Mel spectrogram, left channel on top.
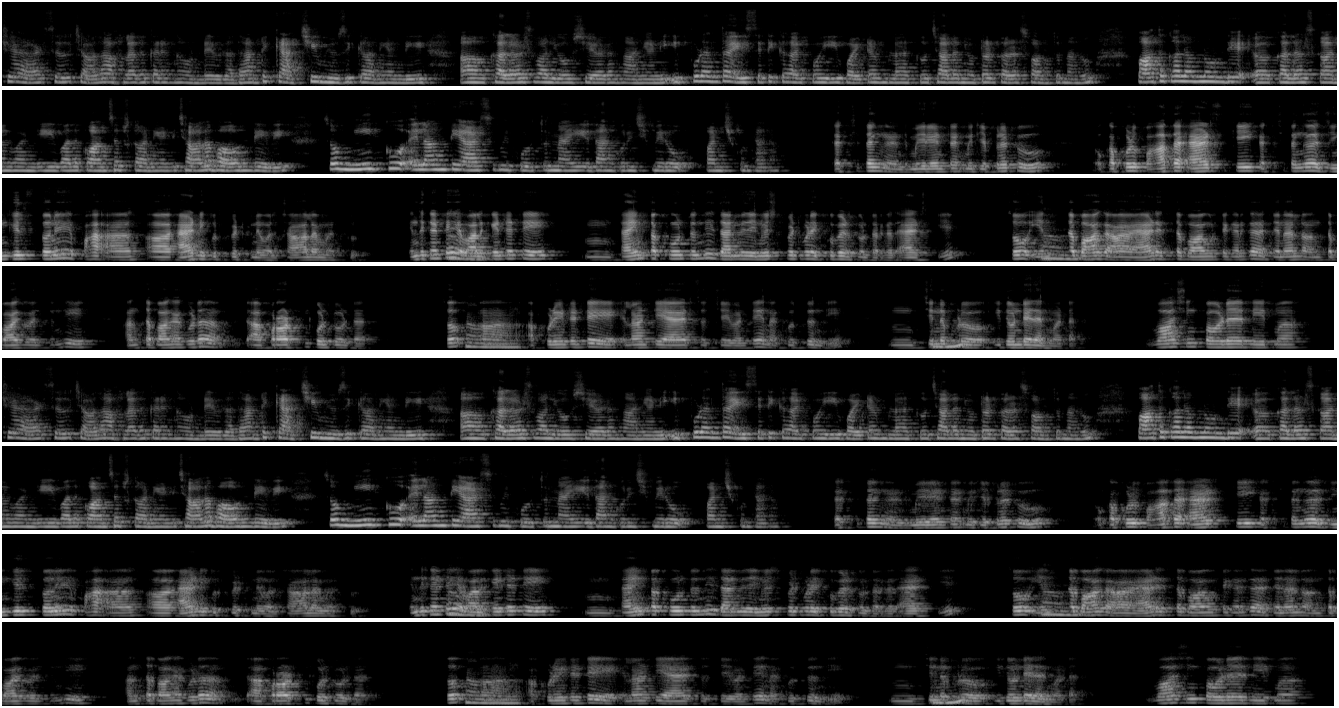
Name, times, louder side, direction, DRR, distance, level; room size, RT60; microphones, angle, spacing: voice 1, 0.0-21.1 31.2-31.6 37.1-37.5 44.7-45.2 49.3-49.7, equal, ahead, 4 dB, 1.8 m, -32 dB
voice 2, 21.7-23.8 24.4-30.0 30.8-32.1 32.5-36.2 36.8-40.9 41.3-43.7 44.5-45.2 45.5-46.9 47.2-47.8 48.1-48.4 48.9-50.7 51.6-53.0, left 2 dB, 55° left, 7 dB, 1.9 m, -30 dB
23.5 x 12.0 x 2.6 m, 0.36 s
head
